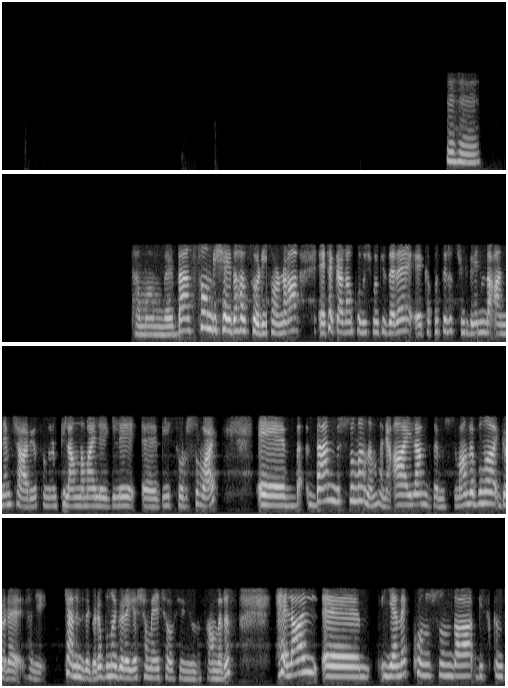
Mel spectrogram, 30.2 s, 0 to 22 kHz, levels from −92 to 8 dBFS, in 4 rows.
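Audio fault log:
11.52 s, skip ahead: The speech jumps forward with no gap and nothing filled in, so roughly 0.7 s of audio is simply gone and the two sides are butted together. That points to a stretch dropped while later audio already sat waiting in the jitter buffer. Unlike a dropout or concealed loss, there is no silence, buzz or smeared repeat. The talk just lurches ahead, cutting the delay by about that same amount.
11.62–15.74 s, jitter buffer speed-up: Right after the jump, the speech runs at 107% speed while the pitch stays the same, so it sounds hurried but not chipmunk-like. The buffer was holding more audio than it aims for and trimmed short pitch-period pieces many times in a row, roughly 0.3 s in total, to work the delay back down. A resampling or clock fault would raise the pitch along with the tempo. This one does not, and the narrowband 4 kHz ceiling of the G.711 mu-law call path stays unchanged through it.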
